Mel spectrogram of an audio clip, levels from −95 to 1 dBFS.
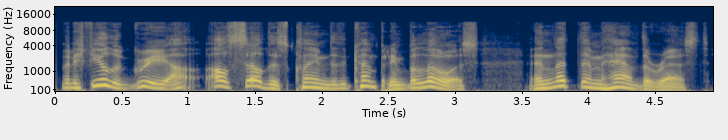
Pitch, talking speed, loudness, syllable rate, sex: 165 Hz, 230 wpm, -17 LUFS, 5.1 syllables/s, male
